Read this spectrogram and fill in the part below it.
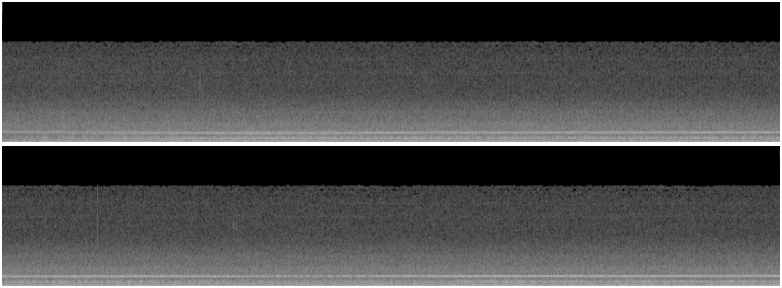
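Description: An electric motor whines, slowly rising in pitch as the train speeds up.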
